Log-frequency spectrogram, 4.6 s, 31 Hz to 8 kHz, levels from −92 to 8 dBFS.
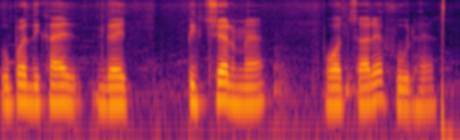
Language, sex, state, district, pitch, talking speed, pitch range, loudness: Hindi, male, Assam, Kamrup Metropolitan, 130 Hz, 115 wpm, 125-140 Hz, -19 LUFS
